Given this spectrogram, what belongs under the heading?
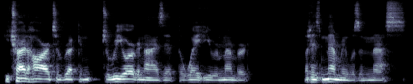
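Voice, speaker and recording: A man's voice: low voice, steady tone, brisk. A man reading his own novel aloud as a dramatic audiobook narration.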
